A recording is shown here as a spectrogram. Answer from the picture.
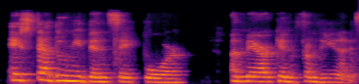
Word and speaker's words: estadounidense: word for that is estadounidense. So it's a big word, but if you divide it up into 3 syllables, a little bit more than that. Estadounidense, okay? Estadounidense.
